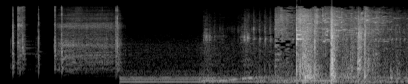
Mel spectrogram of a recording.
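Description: Sound effects under a channel's intro logo: a few sharp clicks, a short hiss, then a low steady hum with a rising tone. About three seconds in comes a loud cluster of crashing, clattering hits that fades out.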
